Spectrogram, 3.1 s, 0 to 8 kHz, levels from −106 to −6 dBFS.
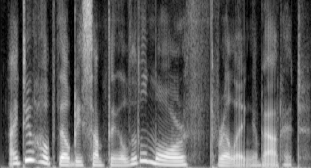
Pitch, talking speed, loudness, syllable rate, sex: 210 Hz, 230 wpm, -18 LUFS, 6.4 syllables/s, female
